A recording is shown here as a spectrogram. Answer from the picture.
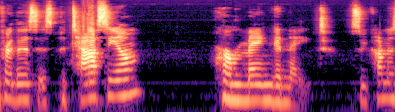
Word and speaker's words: permanganate: The name for this is potassium permanganate. So you kind of say every syllable there. Don't skip them. So permanganate.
